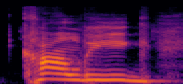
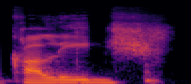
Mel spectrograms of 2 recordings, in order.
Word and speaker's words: colleague: So, yeah, colleague. Y además muchos dicen, lo pronuncian mal. Dicen college, right? Acuérdate esto, si lo vas a usar, la liga, pues quita la A al final, league. Eso es colleague.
